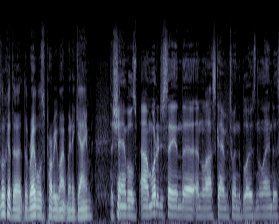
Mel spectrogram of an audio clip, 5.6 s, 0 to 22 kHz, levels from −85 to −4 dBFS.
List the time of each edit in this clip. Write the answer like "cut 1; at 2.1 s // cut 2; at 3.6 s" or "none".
cut 1; at 2.7 s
